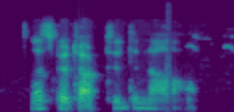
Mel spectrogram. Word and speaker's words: Donal: let's go talk to denal not Donald mind you there's no D at the end it's denol which is the right way to spell it which is to say that's the way the Irish spell it maybe I'll call Allan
